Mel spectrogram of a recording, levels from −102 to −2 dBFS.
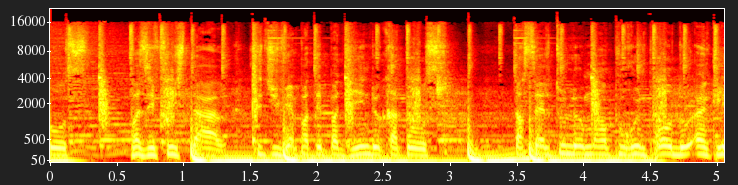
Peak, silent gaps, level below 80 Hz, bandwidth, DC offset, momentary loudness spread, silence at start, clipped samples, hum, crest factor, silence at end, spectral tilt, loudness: -2 dBFS; none; -14 dBFS; 16.5 kHz; under 0.1%; 3 LU; 0 s; under 0.1%; none; 10 dB; 0 s; -4.5 dB/octave; -14 LUFS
